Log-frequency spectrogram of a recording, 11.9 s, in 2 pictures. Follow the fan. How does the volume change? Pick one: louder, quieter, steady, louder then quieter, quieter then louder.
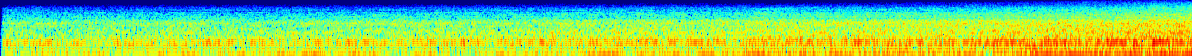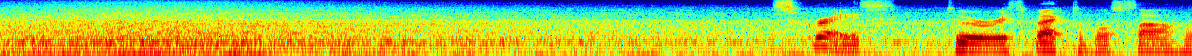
louder then quieter.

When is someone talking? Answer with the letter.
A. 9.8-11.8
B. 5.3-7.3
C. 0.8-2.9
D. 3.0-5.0
A.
